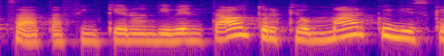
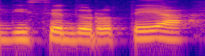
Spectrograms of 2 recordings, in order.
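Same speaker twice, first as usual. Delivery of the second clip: usual speaking voice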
